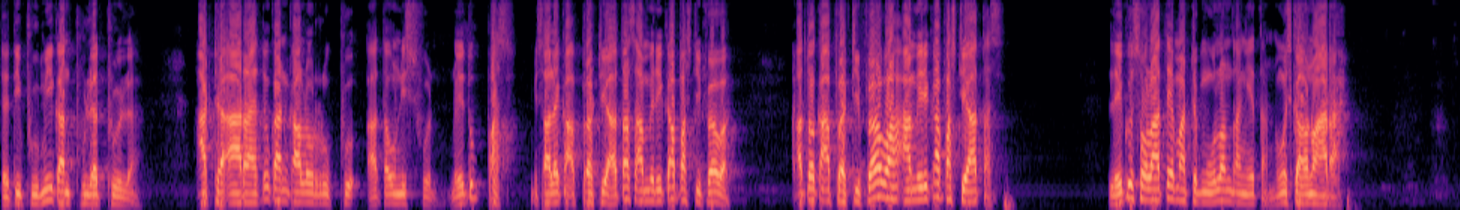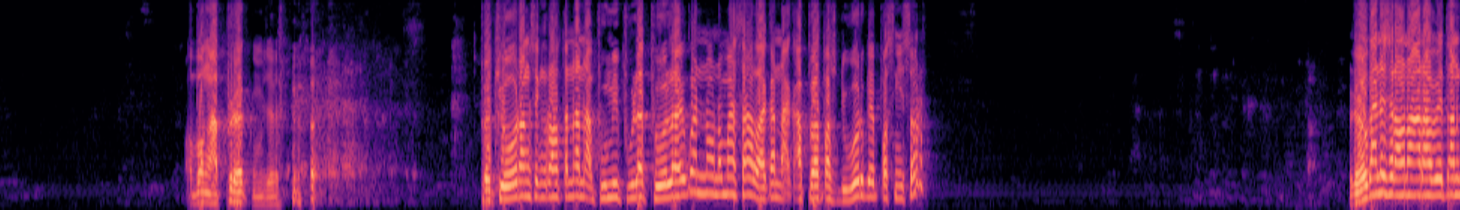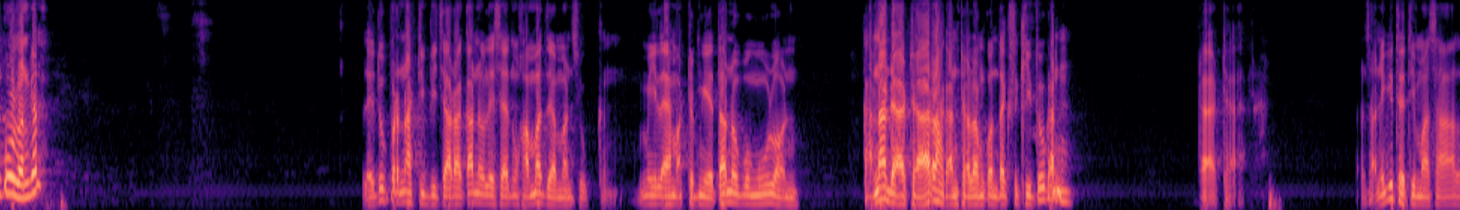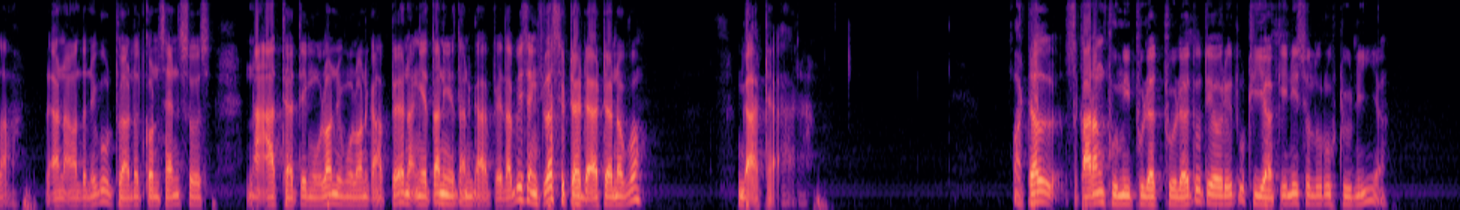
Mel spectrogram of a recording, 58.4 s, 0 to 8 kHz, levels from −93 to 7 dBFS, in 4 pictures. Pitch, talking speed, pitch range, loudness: 130 Hz, 145 wpm, 115-180 Hz, -18 LUFS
